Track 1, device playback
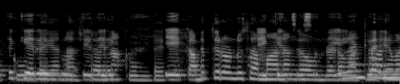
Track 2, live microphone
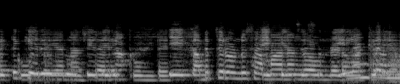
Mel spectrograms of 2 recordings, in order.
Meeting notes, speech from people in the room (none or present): none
